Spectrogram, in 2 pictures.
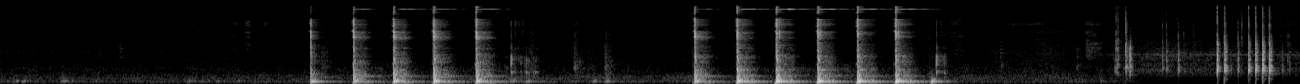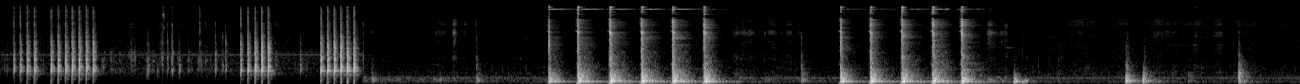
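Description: Hammer driving a steel punch and chisel against the fluid reservoir mounting of a cast-iron brake master cylinder, in bursts of about six to eight sharp, ringing blows, with a quicker run of lighter taps midway and two single knocks near the end. The blows work the reservoir and its fixing loose from the cylinder body.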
